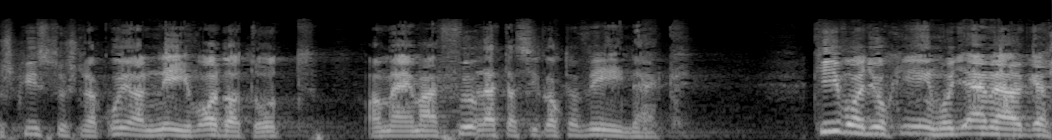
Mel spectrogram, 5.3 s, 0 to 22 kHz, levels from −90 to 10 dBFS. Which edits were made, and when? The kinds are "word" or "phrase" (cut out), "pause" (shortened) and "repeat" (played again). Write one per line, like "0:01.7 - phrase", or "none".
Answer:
0:02.4 - phrase
0:02.8 - word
